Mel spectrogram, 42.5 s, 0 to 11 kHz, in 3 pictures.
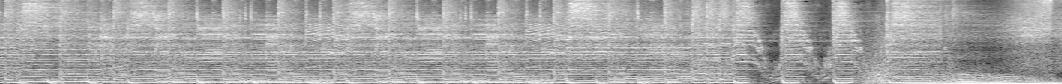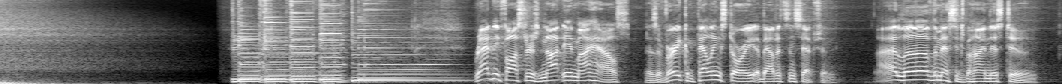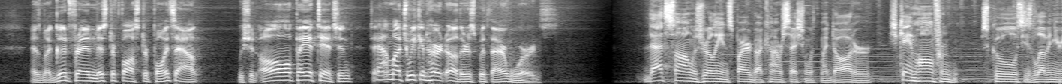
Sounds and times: Music: 0.0 - 15.2, 17.2 - 20.6, 37.2 - 42.4
Speech: 20.5 - 28.1, 28.8 - 35.8, 36.9 - 42.4.

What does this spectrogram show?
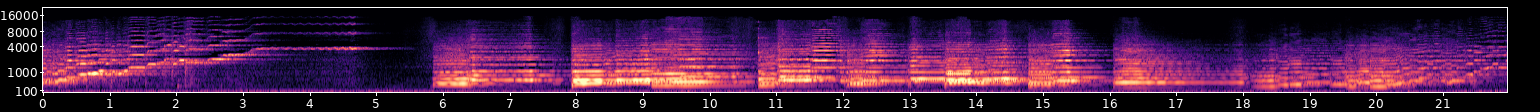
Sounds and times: Violin, fiddle: 0.0 - 3.4, 5.8 - 21.9.

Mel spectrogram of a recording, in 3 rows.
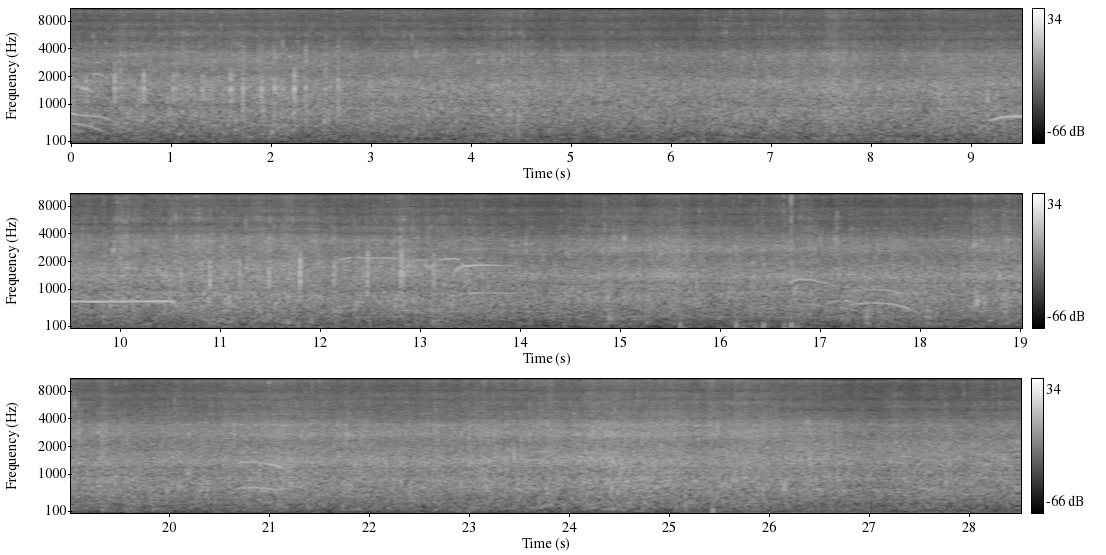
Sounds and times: Rowboat, canoe, kayak: 0.0 - 28.5.

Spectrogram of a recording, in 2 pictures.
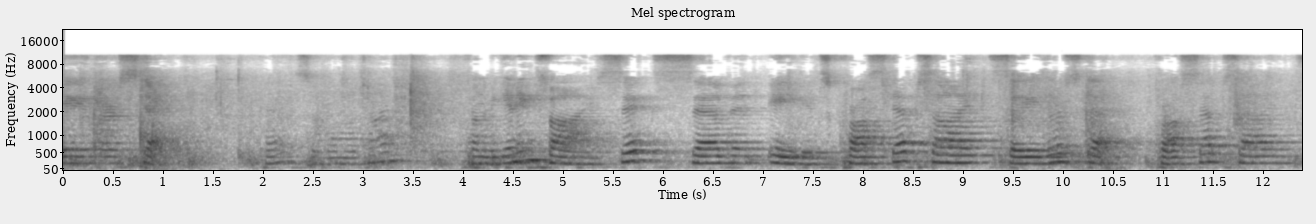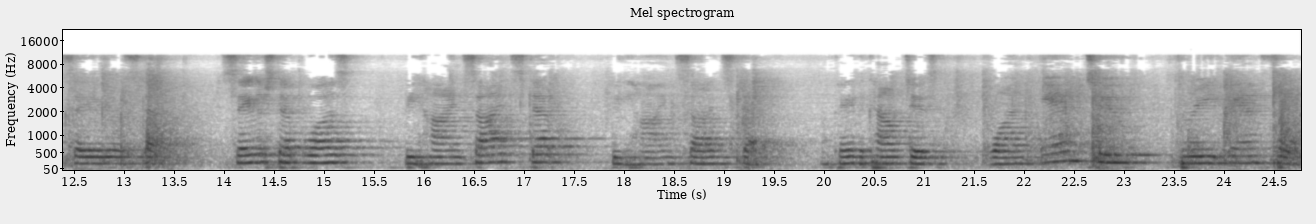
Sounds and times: Speech: 0.0 - 1.2, 1.9 - 24.7.

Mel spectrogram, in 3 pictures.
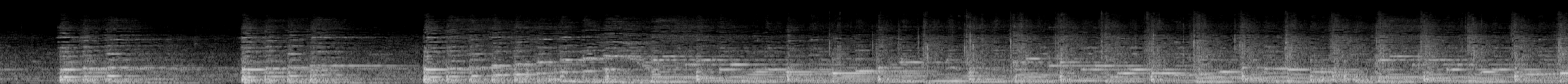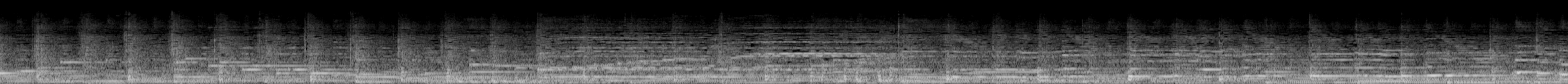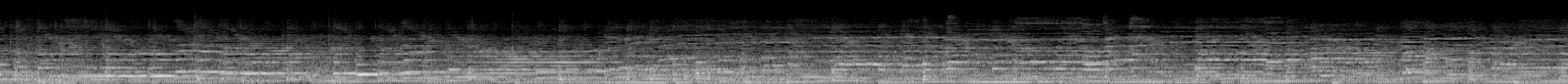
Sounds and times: Music: 0.0 - 47.0.

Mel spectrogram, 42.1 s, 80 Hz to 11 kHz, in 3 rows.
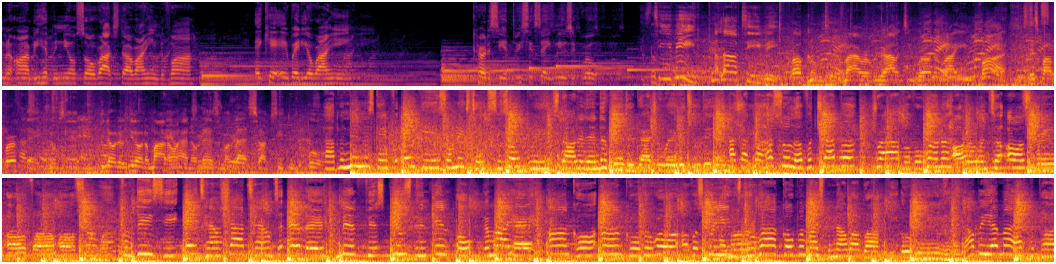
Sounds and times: Music: 0.0 - 13.9, 18.3 - 42.0.

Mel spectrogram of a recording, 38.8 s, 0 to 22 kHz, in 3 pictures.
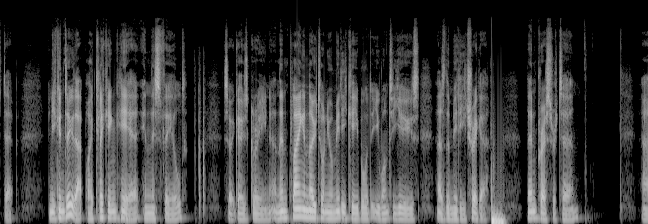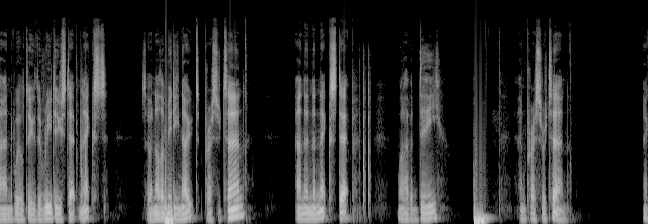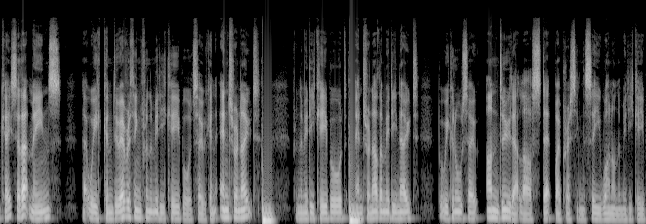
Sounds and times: Speech: 0.0 - 0.3, 1.0 - 3.7, 4.5 - 9.8, 10.6 - 11.6, 12.8 - 15.1, 15.8 - 18.0, 18.9 - 20.1, 20.9 - 21.9, 23.3 - 24.4, 25.8 - 31.2, 31.8 - 38.8.

